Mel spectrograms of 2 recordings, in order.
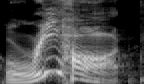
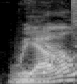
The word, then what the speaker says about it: Rehaut: Well, we pronounce it Rehaut down here in Texas, but it's the Rehaut. – Rehaut. – Yeah, the H is silent.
